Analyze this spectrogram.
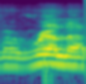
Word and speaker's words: Varilla: Felipe John, like Jean, Bernal, Banaw, and then Varilla, like vanilla, but with an R.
